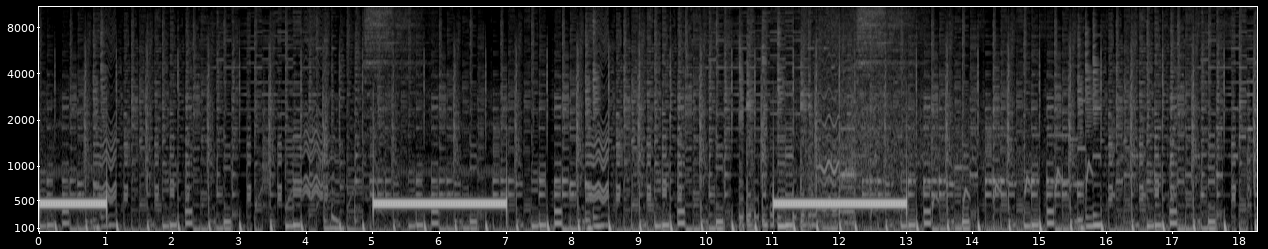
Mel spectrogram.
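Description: A telephone call rings through to voicemail, with three long, steady ringing tones of about two seconds each separated by several seconds of gap. The first ring is cut short at the start, and a continuous busy background sound runs underneath.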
